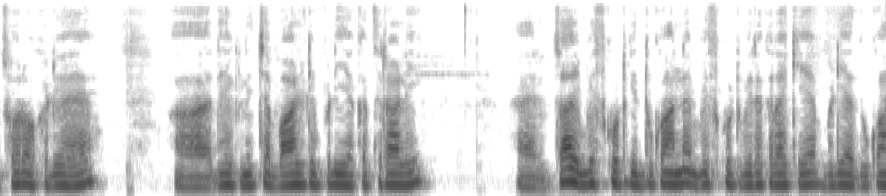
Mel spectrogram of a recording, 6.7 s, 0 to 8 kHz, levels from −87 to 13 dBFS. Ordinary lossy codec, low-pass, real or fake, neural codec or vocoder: none; 7.2 kHz; real; none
